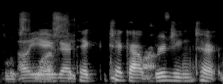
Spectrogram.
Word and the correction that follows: Bridgerton: Bridging Turn, Bridger Turn. I can't even pronounce it. It's good as hell. Mm. But yeah, that's whatever the hell that is, Bridgerton. Yeah, Bridgerton. I don't, I never seen that word.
